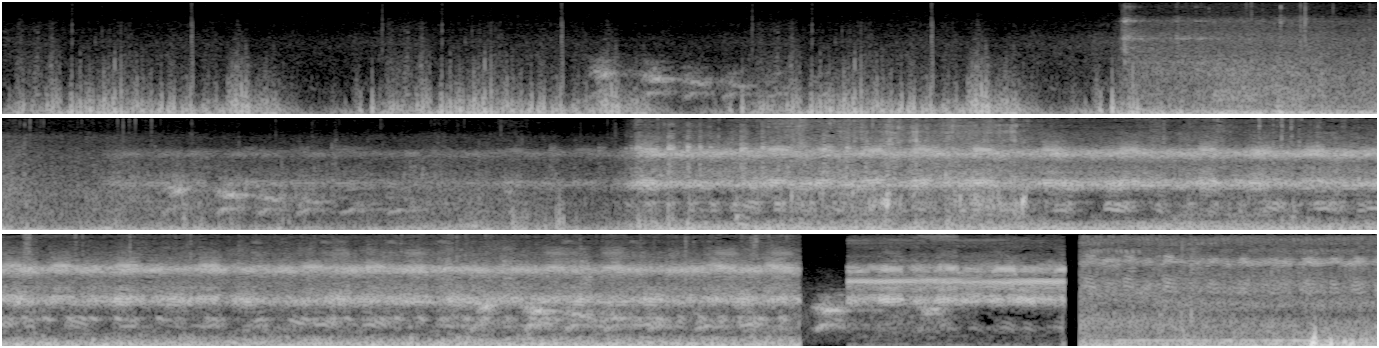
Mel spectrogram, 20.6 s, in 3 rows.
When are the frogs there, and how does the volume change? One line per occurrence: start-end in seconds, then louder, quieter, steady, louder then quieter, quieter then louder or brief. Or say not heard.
7.3-20.5 louder.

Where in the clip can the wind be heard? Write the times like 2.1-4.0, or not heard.
0.0-10.3.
